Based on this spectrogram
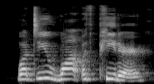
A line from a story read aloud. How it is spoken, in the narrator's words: May snapped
